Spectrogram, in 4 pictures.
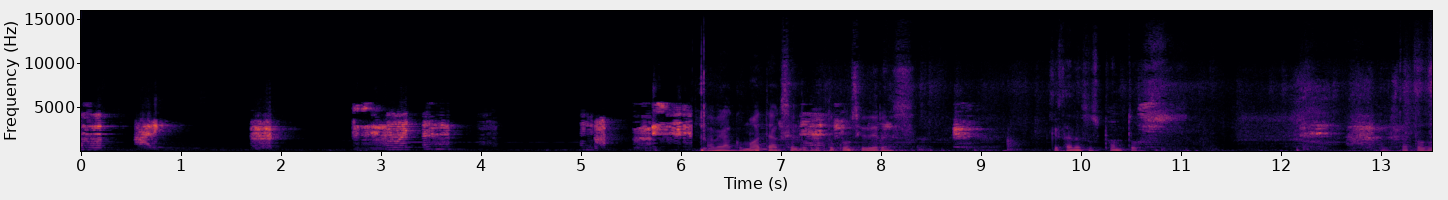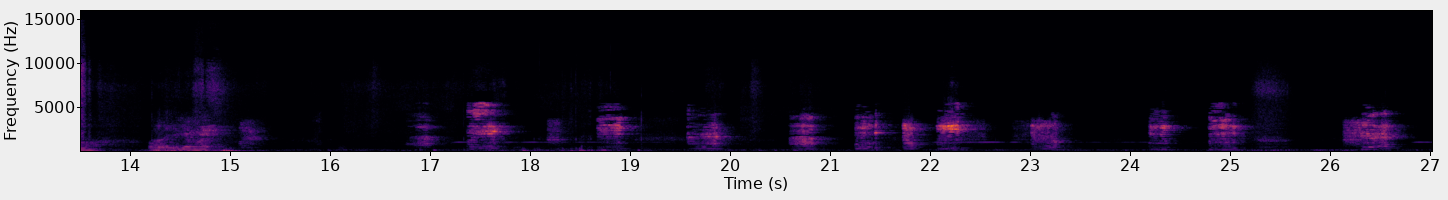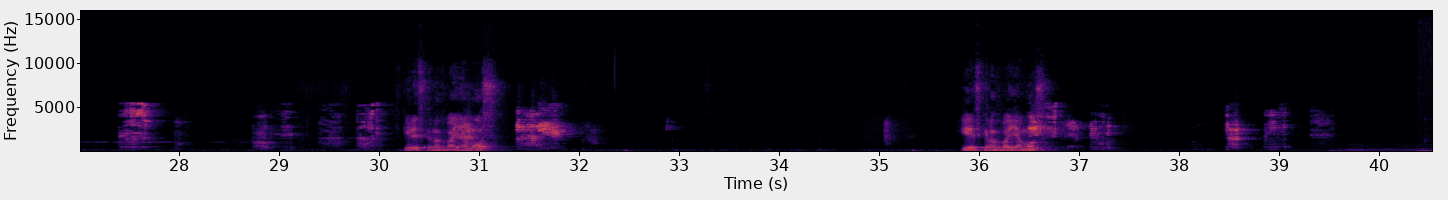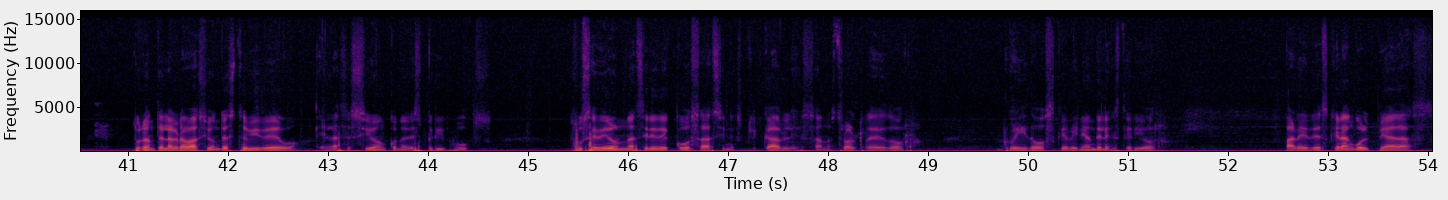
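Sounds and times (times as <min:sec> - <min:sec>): faint steady tone: 0:21.0 - 0:29.4, 0:39.5 - 0:54.0.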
